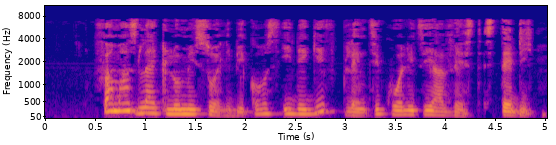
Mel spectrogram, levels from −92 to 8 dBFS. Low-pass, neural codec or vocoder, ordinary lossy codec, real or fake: 7.2 kHz; none; MP3, 32 kbps; real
